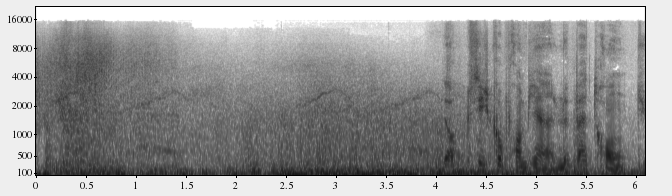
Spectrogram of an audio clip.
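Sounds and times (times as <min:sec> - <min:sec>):
loud deep explosion sound effect with rumbling roar: 0:00.0 - 0:04.6
speech: 0:04.1 - 0:06.0.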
